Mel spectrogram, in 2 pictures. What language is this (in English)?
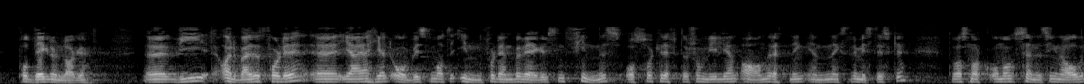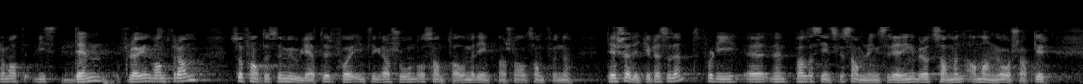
Norwegian Bokmål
